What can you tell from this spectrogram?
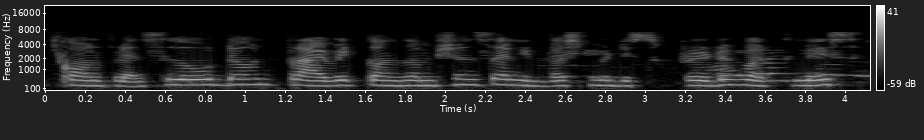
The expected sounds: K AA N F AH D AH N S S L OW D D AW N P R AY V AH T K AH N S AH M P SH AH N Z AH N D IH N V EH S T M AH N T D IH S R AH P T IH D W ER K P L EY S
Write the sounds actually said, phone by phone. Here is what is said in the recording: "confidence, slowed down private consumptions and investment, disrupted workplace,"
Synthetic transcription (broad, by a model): K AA N F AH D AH N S S L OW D D AW N P R AY V AH T K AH N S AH M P SH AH N S AH N D IH N V EH S T M AH N T D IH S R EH T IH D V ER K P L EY S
